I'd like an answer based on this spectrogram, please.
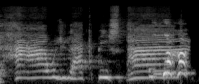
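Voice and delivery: Southern Kentucky accent, hammed-up and bright. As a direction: call it out like a cheery Kentucky hostess, way up high. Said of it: "my wife's from Kentucky, so she would say".

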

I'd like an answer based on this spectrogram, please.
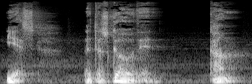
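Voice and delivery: usual speaking voice

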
